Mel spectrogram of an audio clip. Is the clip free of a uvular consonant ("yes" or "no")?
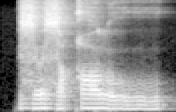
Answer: no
